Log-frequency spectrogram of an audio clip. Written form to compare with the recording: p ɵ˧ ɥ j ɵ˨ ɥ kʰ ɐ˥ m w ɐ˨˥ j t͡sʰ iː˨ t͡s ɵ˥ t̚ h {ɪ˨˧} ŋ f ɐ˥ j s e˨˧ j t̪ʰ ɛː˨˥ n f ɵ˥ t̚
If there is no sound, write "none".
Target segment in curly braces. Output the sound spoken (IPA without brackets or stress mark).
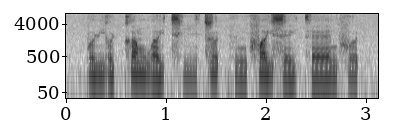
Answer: ɪ˨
